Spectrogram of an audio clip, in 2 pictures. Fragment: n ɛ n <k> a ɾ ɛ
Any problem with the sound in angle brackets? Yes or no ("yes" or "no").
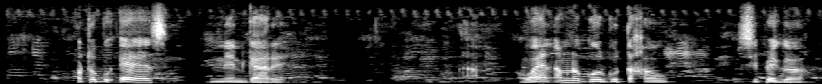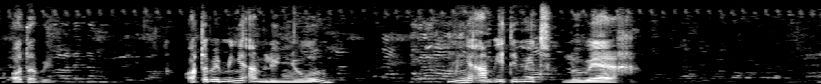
yes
